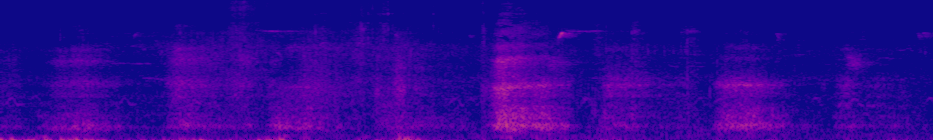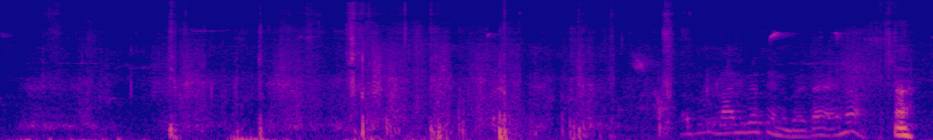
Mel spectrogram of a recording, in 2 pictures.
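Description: Footsteps crunch and scrape on a rocky dirt path.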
